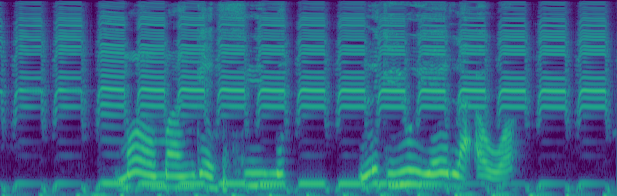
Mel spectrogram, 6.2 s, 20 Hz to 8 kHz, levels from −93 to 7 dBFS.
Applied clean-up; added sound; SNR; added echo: classical method log-MMSE.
